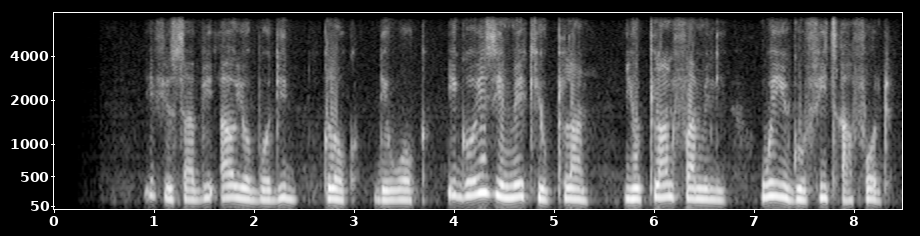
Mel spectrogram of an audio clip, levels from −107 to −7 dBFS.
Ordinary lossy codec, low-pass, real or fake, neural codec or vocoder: none; 7.2 kHz; real; none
